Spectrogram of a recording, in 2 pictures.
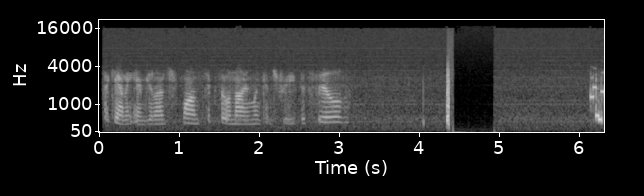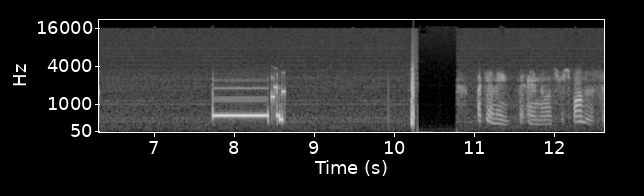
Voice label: PAGING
